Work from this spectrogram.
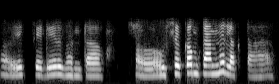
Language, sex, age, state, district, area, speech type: Urdu, female, 18-30, Bihar, Saharsa, rural, conversation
